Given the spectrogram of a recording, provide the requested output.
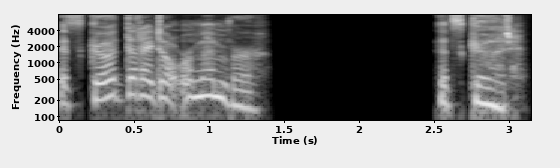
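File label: Ambient Female Sedentary, Dialog; Duviri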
